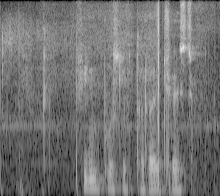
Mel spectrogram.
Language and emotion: Russian, neutral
